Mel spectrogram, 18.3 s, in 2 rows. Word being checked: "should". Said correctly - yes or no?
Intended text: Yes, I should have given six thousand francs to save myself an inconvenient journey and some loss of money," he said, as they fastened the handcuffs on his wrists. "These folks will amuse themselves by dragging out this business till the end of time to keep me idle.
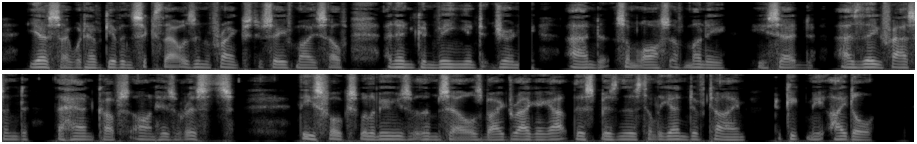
no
